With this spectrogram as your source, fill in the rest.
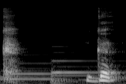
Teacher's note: వీటిని పలికేటప్పుడు నాలుక వేలర్ ని టచ్ అవుతుంది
